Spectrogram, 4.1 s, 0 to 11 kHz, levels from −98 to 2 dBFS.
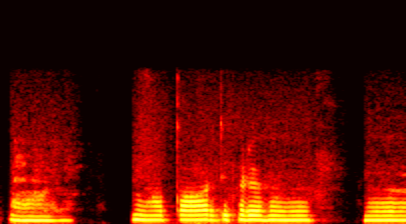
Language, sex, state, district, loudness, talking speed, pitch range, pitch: Rajasthani, female, Rajasthan, Nagaur, -16 LUFS, 120 wpm, 210-230 Hz, 220 Hz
